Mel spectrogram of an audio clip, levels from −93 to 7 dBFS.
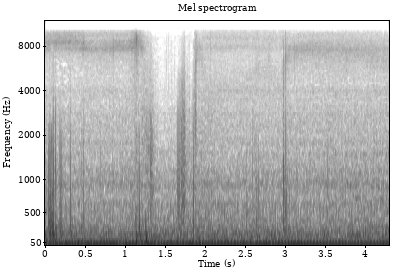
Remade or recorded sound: recorded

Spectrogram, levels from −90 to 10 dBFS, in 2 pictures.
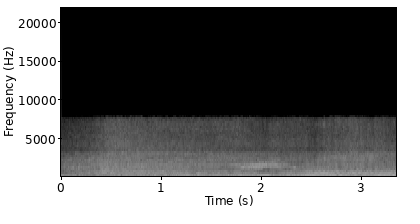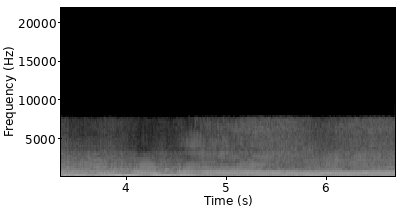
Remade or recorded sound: recorded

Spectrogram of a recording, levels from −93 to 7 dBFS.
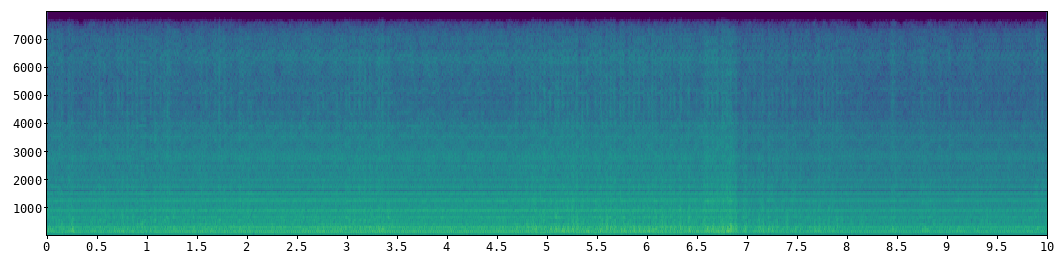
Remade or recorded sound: remade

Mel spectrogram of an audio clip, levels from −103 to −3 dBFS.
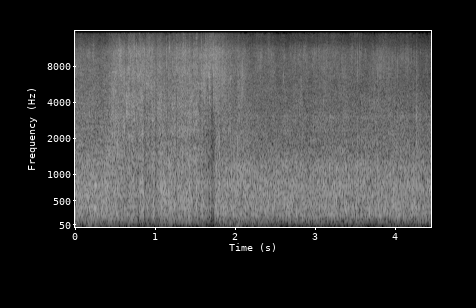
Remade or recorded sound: recorded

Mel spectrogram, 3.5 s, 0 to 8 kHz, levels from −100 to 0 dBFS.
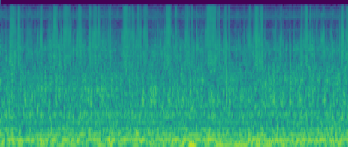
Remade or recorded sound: remade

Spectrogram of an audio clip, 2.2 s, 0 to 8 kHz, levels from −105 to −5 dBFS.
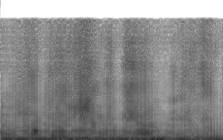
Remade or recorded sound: remade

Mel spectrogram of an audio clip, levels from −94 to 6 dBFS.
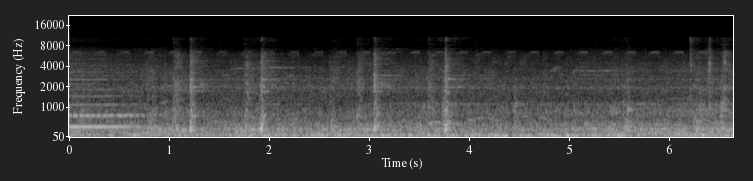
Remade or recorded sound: recorded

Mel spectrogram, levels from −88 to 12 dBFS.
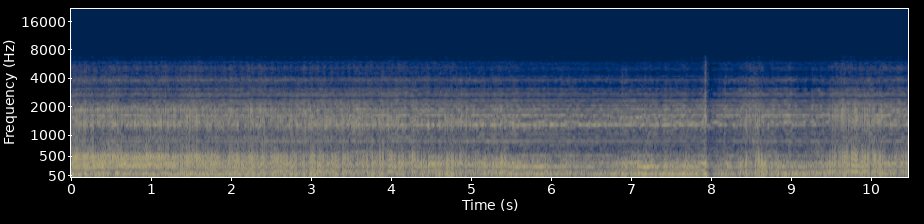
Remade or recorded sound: remade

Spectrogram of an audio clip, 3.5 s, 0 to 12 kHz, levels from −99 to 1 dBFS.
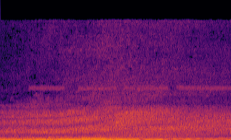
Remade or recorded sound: remade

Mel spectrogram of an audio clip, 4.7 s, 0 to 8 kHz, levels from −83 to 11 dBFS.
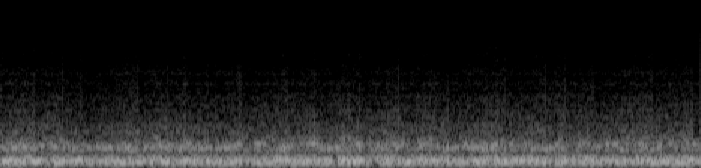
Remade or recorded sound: recorded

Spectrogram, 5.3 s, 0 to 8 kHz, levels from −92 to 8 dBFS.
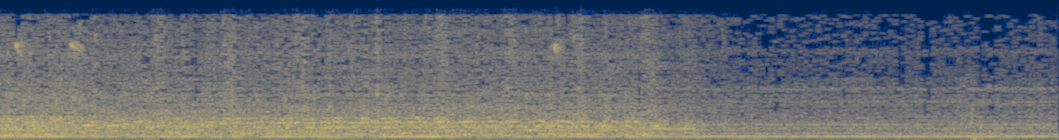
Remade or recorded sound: recorded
